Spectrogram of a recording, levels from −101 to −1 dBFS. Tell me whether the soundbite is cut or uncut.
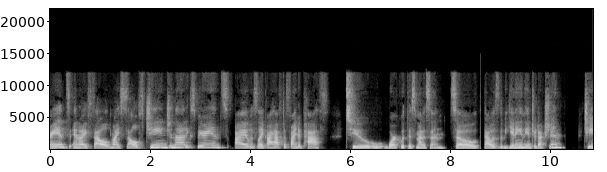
cut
